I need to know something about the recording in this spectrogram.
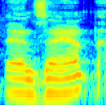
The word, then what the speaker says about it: Van Zant: located, is that something, how do you? Van Zant? Van Zant, okay, Van Zant, just the way it's spelled there.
